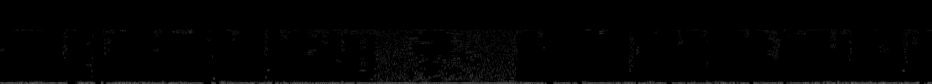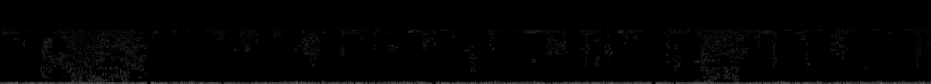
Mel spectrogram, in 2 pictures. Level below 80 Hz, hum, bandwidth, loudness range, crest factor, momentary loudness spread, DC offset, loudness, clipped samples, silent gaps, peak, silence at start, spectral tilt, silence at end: -56 dBFS; none; 5.4 kHz; 3 LU; 14 dB; 6 LU; under 0.1%; -57 LUFS; under 0.1%; 0.95-1.00 s, 5.47-5.52 s; -42 dBFS; 0 s; -2.5 dB/octave; 0 s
